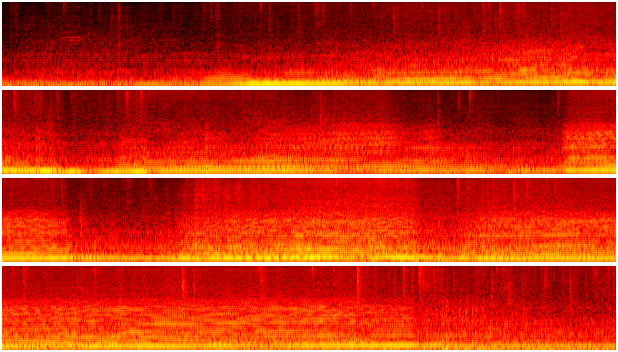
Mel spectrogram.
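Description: Honda Civic coupe race car's four-cylinder engine heard from inside the cabin, accelerating hard through the gears. Its pitch climbs steeply, drops briefly at an upshift about six seconds in, climbs again, and dips at a second upshift around seventeen seconds before running on at high revs.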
